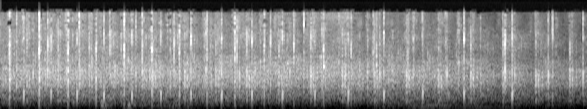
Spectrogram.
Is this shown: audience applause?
yes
